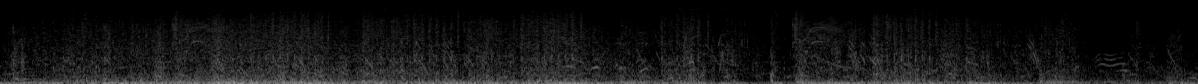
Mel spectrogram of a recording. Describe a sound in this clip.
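Explosions boom with a low rumble.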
